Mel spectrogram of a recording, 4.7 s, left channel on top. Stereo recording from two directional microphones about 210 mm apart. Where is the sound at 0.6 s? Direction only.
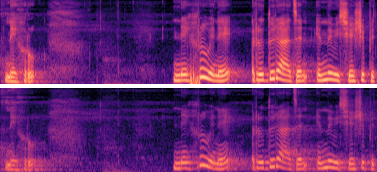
30° left (ahead or behind).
